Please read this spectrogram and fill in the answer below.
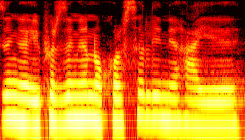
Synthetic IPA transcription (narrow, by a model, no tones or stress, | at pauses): zɯŋɯejpʰɯɾzɯŋɯnɔkʰɔɾsɯlinɯɦajɯ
